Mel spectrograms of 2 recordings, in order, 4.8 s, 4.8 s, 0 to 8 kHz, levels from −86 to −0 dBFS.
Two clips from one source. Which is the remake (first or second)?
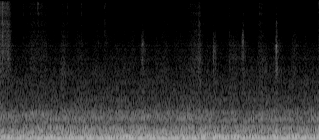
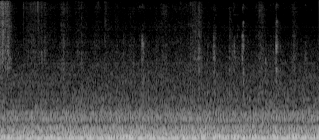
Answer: first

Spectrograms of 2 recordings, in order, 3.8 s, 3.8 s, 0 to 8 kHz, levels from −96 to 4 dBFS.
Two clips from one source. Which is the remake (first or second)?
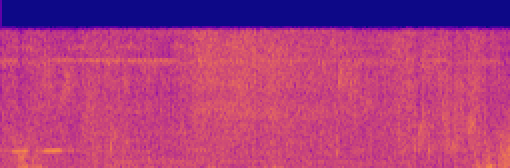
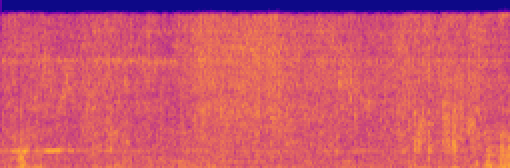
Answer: second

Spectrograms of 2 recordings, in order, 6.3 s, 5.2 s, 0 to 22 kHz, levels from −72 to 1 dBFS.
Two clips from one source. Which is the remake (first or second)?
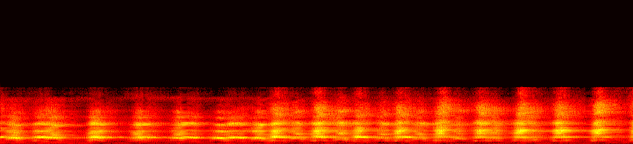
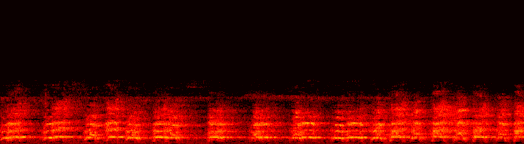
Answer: first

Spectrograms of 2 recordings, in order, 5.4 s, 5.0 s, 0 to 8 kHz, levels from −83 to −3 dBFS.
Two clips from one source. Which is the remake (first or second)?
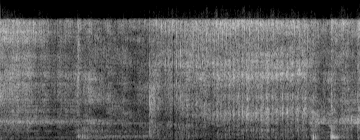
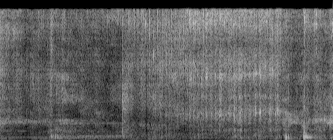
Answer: second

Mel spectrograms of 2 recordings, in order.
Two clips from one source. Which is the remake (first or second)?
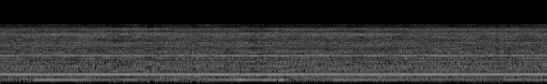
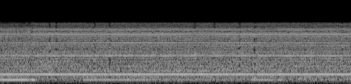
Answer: first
